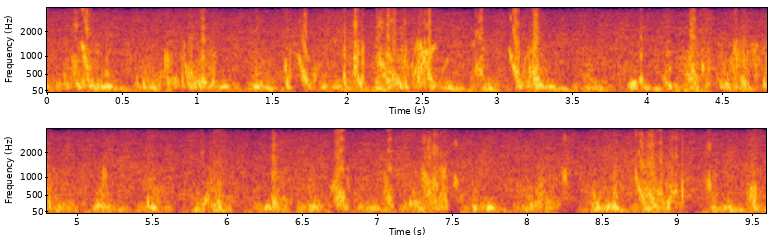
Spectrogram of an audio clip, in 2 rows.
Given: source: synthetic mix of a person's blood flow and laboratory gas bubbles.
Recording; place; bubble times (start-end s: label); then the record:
Doppler ultrasound of blood flow; precordium
0.00-0.46 s: bubbles
0.56-1.15 s: bubbles
1.34-1.48 s: bubbles
1.55-1.83 s: bubbles
1.95-2.13 s: bubbles
2.17-2.69 s: bubbles
2.81-2.92 s: bubbles
3.05-3.34 s: bubbles
3.93-4.00 s: bubbles
4.09-4.86 s: bubbles
5.14-5.23 s: bubbles
5.43-5.57 s: bubbles
5.81-6.03 s: bubbles
6.28-6.45 s: bubbles
6.68-6.83 s: bubbles
7.03-7.12 s: bubbles
7.16-7.59 s: bubbles
8.04-8.29 s: bubbles
8.40-8.65 s: bubbles
8.72-9.07 s: bubbles
9.18-9.24 s: bubbles
9.45-9.60 s: bubbles
From the record:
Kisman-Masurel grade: 243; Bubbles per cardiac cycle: several, 3 to 8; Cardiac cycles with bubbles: 100%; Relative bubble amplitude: loud (0.450 to 0.775); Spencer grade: 3 (all of the cardiac periods contain showers or single bubble signals, but not dominating or overriding the cardiac motion signals); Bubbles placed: anywhere in the cardiac cycle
